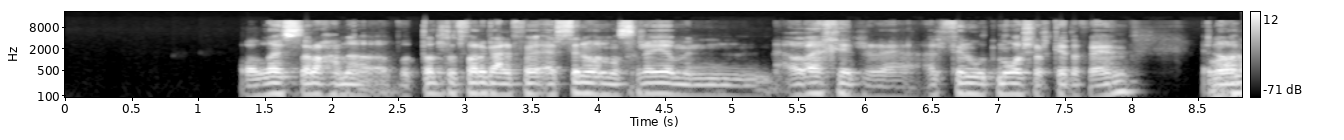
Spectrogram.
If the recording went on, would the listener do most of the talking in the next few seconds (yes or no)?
no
